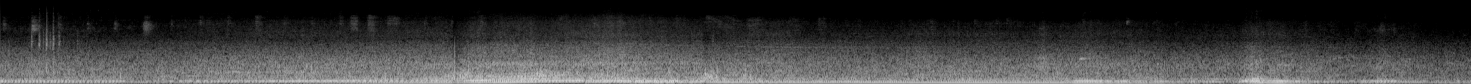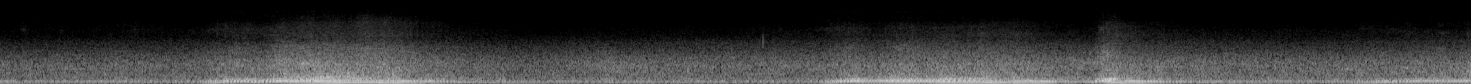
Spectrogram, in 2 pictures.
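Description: GT40 replica's engine driving in traffic, pulling in several surges of acceleration whose pitch rises and then falls, with short sharp throttle blips about halfway through and near the end, running lower and steadier in between.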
